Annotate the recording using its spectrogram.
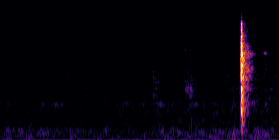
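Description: A single sharp click near the end, with a faint tick shortly before it; otherwise near silence.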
